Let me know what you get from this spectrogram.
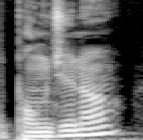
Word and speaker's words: Bong Joon-ho: Yeah, so the director Bong Joon-ho, or if I say it like how I would say Bong Joon-ho, his film, yeah, he won the Palme d'Or at the Cannes Film Festival, which is like the top honor.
